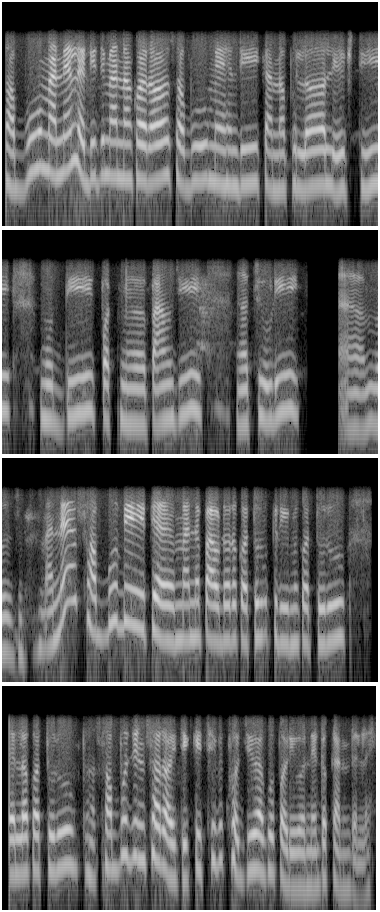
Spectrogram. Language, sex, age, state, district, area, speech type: Odia, female, 60+, Odisha, Jharsuguda, rural, conversation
